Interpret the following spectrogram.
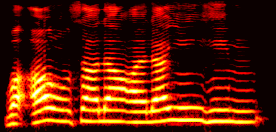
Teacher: آگے عین جو ہے اس کو بھی حلق سے نکالیں گے، عین حروف حلقی ہے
